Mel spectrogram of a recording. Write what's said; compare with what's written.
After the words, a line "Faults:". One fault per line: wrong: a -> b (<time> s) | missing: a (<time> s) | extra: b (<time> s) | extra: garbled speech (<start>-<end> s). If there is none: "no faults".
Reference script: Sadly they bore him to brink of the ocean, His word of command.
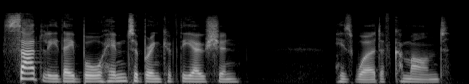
Sadly they bore him to brink of the ocean, His word of command.
Faults:
no faults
